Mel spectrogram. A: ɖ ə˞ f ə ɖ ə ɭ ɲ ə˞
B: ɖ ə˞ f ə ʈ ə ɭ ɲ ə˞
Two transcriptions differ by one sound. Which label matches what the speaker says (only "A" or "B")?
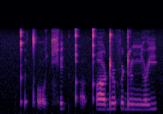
A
